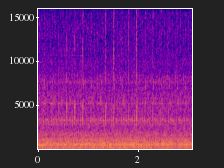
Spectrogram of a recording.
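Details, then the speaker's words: 2011 Volvo C70 with intermittent hesitation/misfire, no codes: coil spark test at idle, crisp even snaps without misses jumping about an inch gap, healthy coil, slightly less than new. "This coil has a really healthy spark. Look at that gap, that's about an inch. Just about an inch."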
